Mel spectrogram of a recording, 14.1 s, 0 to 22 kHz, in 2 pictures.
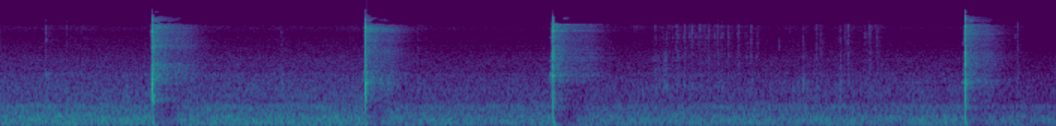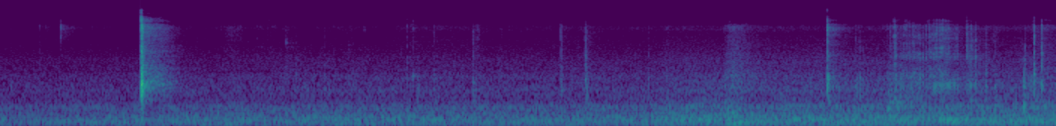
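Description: Five sharp clicks, one every second or so, as the doors of a 1:24 diecast Bentley Mulsanne model are snapped shut one after another. Near the end comes one smaller click and some faint handling rattle.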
